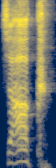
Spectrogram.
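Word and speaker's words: צעק: 부르짖는 기도는 자크라고 히브리어로 말합니다. 한번 따라해 보실 거예요. 자크. 자크. 아, 이게 욕이 아닙니다. 발음이 좀 특이하죠? 자크.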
